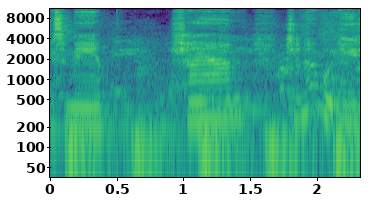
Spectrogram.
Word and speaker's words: Chaiyenne: Yeah, so And- you pronounce it differently in every language. Yeah. It's really funny. So in English it's just Cheyenne. Yeah, and in Dutch it's Chayenne, and in Spanish it's Chayenne.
